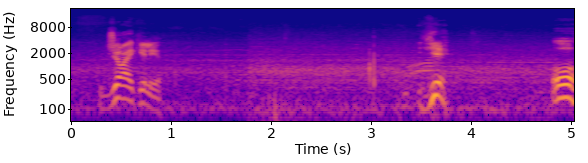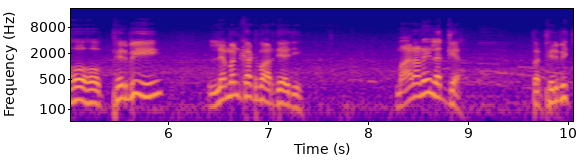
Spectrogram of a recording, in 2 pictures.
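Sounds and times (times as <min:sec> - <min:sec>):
stadium crowd voices: 0:00.0 - 0:10.0.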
